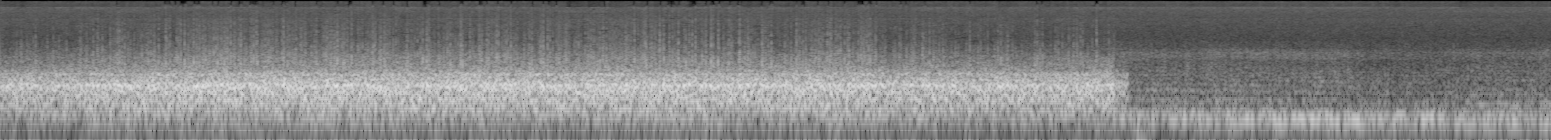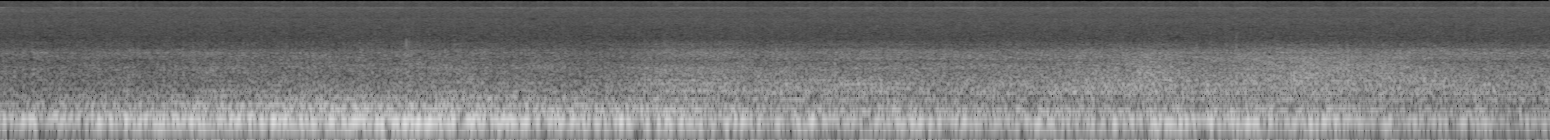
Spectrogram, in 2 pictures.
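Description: Rocket engines roaring at the liftoff of an Atlas intercontinental-missile booster, a loud sustained crackling roar that shifts abruptly to a deeper rumbling thunder partway through and stays powerful throughout.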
